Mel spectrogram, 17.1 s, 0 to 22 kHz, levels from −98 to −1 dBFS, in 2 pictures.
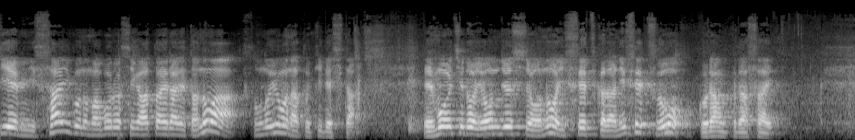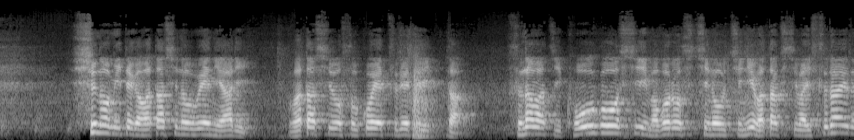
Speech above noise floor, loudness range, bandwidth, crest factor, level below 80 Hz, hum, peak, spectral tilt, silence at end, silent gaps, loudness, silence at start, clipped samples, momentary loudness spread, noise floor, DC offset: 26 dB; 3 LU; 14 kHz; 18 dB; -80 dBFS; none; -4 dBFS; -4 dB/octave; 0 s; none; -21 LUFS; 0 s; under 0.1%; 11 LU; -46 dBFS; under 0.1%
